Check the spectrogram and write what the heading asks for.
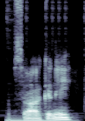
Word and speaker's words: Saucony: Saucony. – Saucony. Okay. So I never know how people say it. I hear some people say Saucony.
